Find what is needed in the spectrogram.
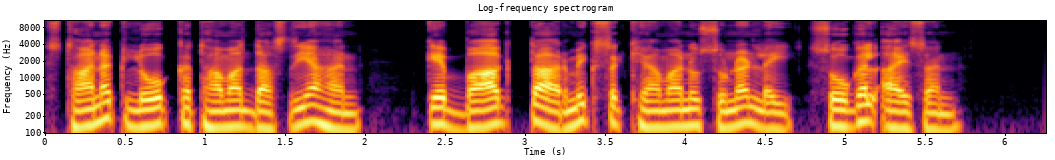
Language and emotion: Punjabi, neutral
